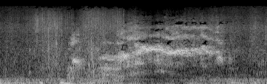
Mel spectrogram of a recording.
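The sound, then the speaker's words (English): A large male wild boar, about 320–330 pounds, gives a harsh, rising squeal-grunt lasting about two seconds as it challenges another boar. The sound is fairly loud, over low rumbling background noise. “See, he's challenging that other boar right there.”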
